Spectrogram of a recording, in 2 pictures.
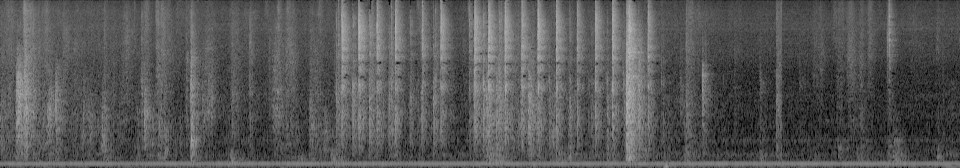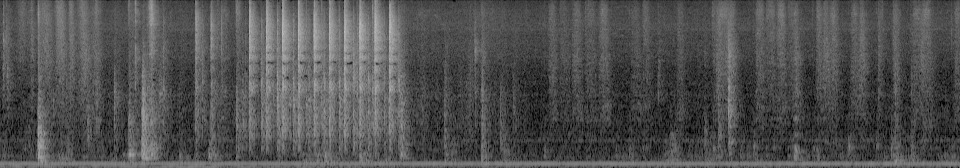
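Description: Handling noise from taping a paper sheet to a board: two runs of rapid crackling clicks lasting several seconds each, the first beginning about five seconds in and the second near two-thirds of the way through, with scattered knocks and taps. A steady low hum runs underneath.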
